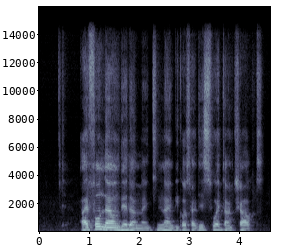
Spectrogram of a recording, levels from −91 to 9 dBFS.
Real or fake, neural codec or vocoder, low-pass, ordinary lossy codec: fake; autoencoder, 48 kHz, 128 numbers a frame, DAC-VAE, trained on Japanese speech; 14.4 kHz; none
